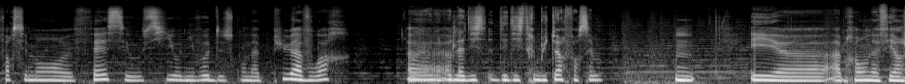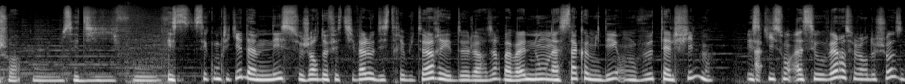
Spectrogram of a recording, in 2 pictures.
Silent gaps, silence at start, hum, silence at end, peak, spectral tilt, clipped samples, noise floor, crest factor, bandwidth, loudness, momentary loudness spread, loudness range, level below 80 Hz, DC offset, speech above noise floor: none; 0 s; none; 0 s; 0 dBFS; -5 dB/octave; under 0.1%; -49 dBFS; 14 dB; 17 kHz; -14 LUFS; 9 LU; 3 LU; -48 dBFS; under 0.1%; 36 dB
